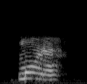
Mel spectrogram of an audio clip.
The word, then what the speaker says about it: Maura: Am I saying your name correctly? Is it Mara? – Maura. – Okay, so who's like going to win this? – But with an M.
